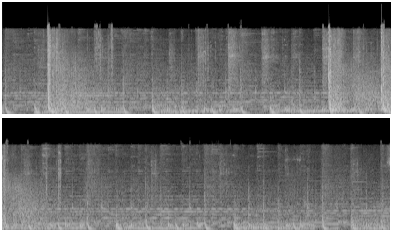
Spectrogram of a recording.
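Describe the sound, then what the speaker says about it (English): Gunshots in the zombie survival game Project Zomboid, a few sharp, loud cracks spaced seconds apart over steady game ambience and background music. "So glad that I can shoot through fences now."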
